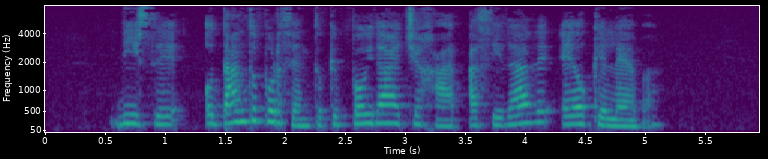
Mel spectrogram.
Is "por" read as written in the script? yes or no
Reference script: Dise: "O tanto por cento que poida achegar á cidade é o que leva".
yes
